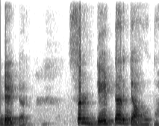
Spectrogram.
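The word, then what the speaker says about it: debtor: अब पढ़ते हैं डेटर। सर डेटर क्या होता है? डेटर्स में देखिए बी यहां पर जो है वो साइलेंट है। अब बी को साइलेंट कर आप पढ़िए तो आप पढ़ेंगे डेटर।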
